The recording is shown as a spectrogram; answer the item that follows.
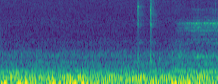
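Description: Low room hiss with two quick, faint clicks about a second and a half in.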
